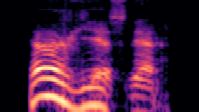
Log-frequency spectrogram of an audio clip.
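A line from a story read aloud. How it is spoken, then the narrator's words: Sigh. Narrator (Russian): вздохнул Смычок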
